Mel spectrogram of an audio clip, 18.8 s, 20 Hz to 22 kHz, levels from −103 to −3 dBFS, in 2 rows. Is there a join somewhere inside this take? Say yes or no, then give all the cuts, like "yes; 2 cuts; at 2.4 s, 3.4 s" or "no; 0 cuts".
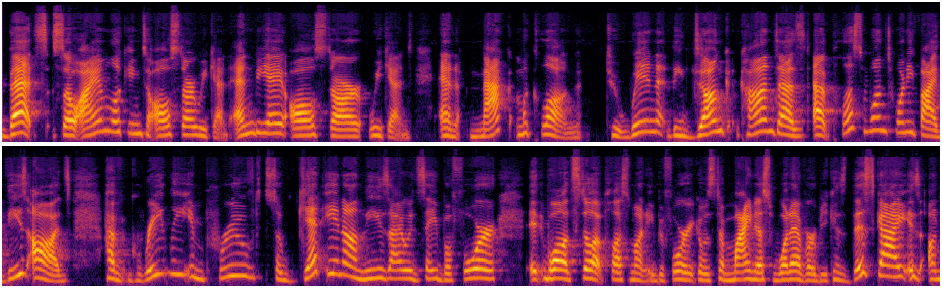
no; 0 cuts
